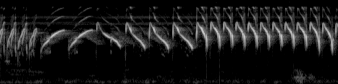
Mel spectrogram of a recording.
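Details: A female canary in breeding state, sounding to coax males to sing: slow arched upward-then-downward whistles, then a fast even chain of short falling notes.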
